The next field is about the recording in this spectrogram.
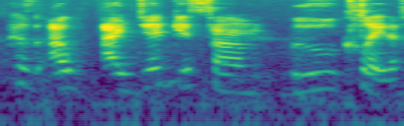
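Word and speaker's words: bouclé: Okay, so with this, um, I was looking at my other because I did get some boucle. That's how you say it, boucle yarn. Boucle, I yeah.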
